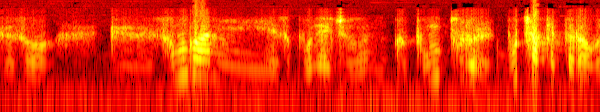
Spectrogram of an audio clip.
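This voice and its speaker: Noticeable background noise fills the recording. A man's speech moves at a moderate pace. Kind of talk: casual chat.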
